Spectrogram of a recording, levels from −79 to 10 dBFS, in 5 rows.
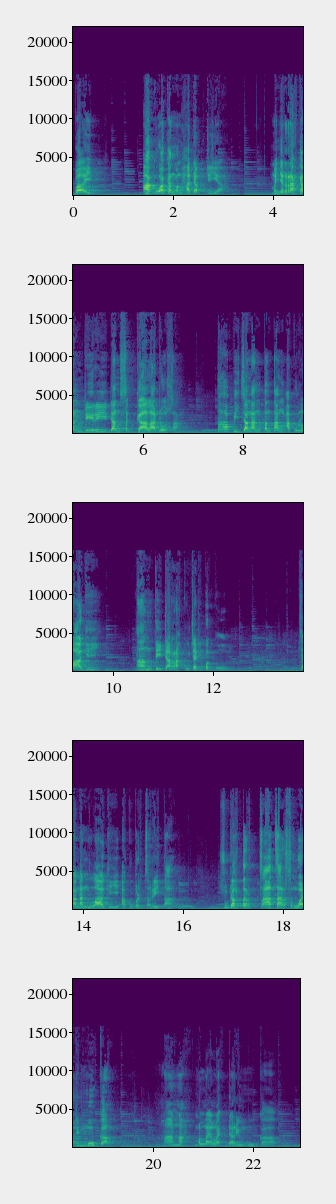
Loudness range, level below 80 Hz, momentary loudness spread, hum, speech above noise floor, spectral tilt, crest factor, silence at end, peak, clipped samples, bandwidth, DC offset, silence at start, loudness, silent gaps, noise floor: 6 LU; -46 dBFS; 24 LU; none; 24 dB; -2 dB/octave; 18 dB; 0 s; 0 dBFS; under 0.1%; 16 kHz; under 0.1%; 0 s; -17 LUFS; none; -42 dBFS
